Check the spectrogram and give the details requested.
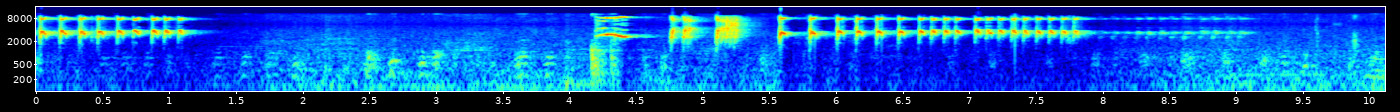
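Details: ['Grey-cheeked bulbul, a favourite master bird: quick bright ticking, a pause, then a rising whistle and several loud notes. Another long fast run of pinging ticks ends it over a steady low hum.']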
